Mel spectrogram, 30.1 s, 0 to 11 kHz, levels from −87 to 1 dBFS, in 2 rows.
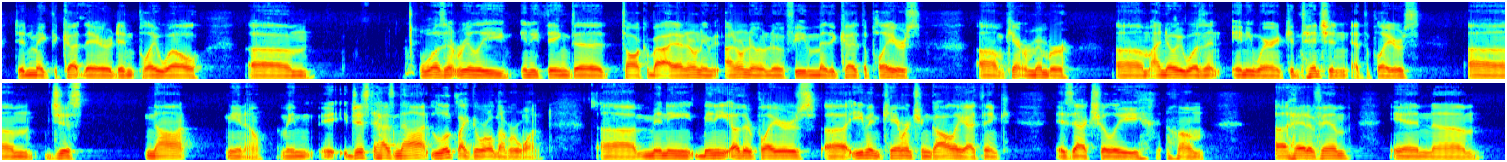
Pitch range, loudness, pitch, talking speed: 85-100 Hz, -16 LUFS, 95 Hz, 160 wpm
